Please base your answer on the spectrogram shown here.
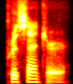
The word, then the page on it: precentor: American English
